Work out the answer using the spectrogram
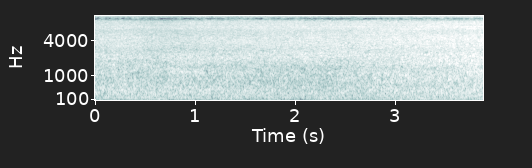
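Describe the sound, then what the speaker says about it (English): A yarn spinning frame runs inside a spinnery in Putney, Vermont, giving a dense, continuous mechanical whoosh that fills the room at a steady level with no pauses. "our spinning frame, which is the machine that's making all the noise this morning"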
